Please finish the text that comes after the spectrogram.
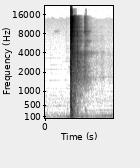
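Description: A single rifle shot cracks sharply and close during plinking with a Riton 3 Conquer 6-24x50 scope, its report trailing off in a short echo against otherwise quiet surroundings.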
